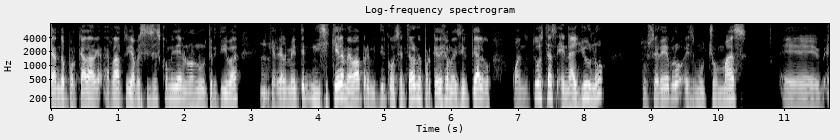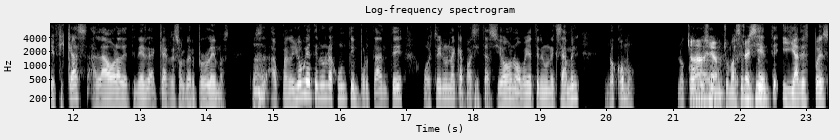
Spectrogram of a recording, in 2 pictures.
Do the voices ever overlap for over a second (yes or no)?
yes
